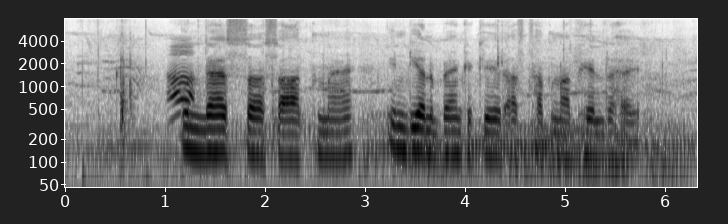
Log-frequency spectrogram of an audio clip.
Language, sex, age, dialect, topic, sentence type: Maithili, male, 41-45, Bajjika, banking, statement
